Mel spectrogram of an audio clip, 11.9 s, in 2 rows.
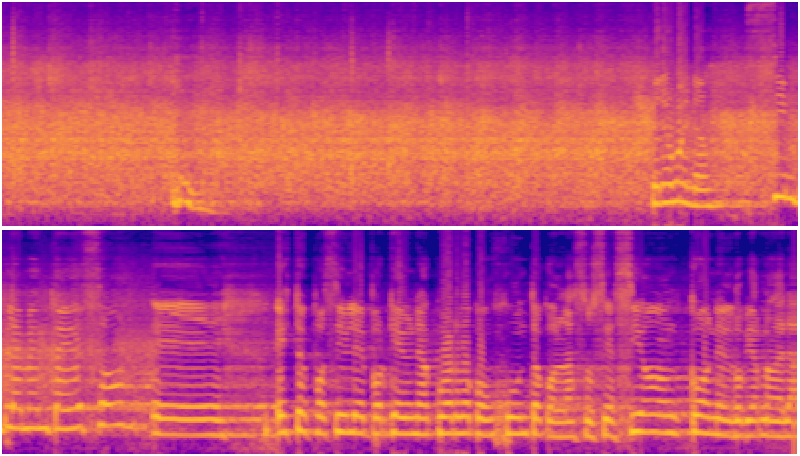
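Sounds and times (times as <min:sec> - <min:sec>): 
audience applause: 0:00.0 - 0:07.1
speech: 0:01.3 - 0:01.7, 0:04.9 - 0:11.9.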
